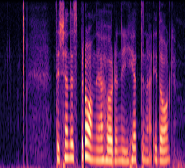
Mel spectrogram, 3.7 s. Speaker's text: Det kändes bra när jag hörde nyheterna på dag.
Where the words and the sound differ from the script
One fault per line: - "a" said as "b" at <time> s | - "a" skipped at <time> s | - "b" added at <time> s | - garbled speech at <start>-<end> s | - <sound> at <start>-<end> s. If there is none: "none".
- dropout at 1.7-1.7 s
- "på" said as "i" at 3.0 s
